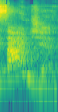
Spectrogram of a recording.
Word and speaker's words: Sanja: No, because I work with someone named Sanja, and it's not Sonia with the J in there. Like, it's Sanja.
